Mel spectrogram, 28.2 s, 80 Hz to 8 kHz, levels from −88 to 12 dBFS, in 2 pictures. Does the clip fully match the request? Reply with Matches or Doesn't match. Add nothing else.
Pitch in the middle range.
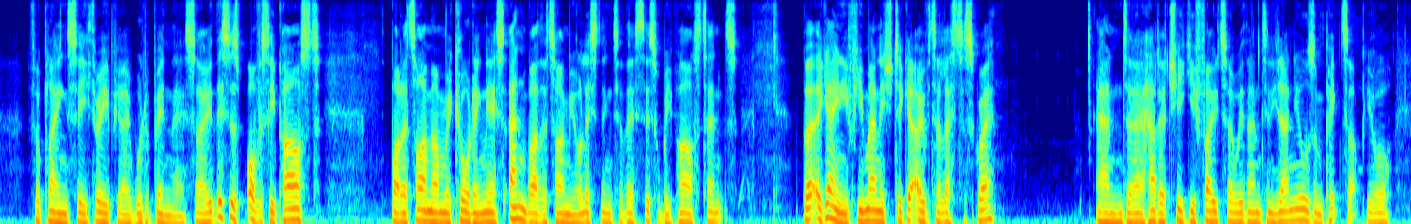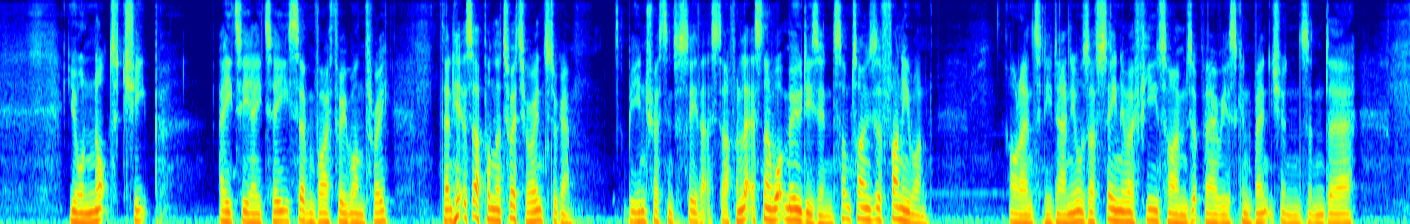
Doesn't match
